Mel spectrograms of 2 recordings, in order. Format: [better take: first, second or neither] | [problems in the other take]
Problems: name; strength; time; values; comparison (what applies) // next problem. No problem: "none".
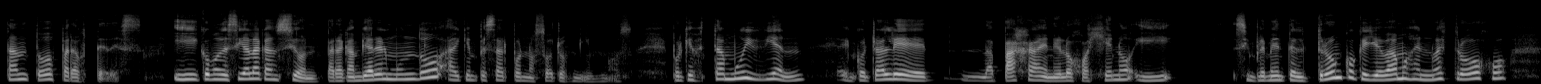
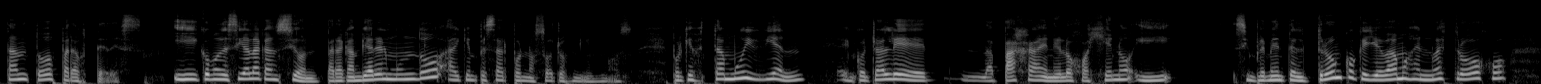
second | thin; very slightly; fading below 300 Hz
